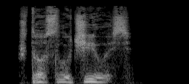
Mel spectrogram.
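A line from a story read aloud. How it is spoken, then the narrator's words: Quiet hoarse wheeze. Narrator (Russian): тихо прохрипел Буйвол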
